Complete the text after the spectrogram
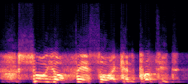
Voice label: on a roll brag, pirate; Counter Strike Model Pack; CS:GO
